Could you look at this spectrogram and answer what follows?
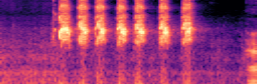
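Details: A pet rose-ringed parakeet, recorded while talking and bathing, gives seven harsh, high squawks in quick succession, about four a second, followed by a brief low voice at the end.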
